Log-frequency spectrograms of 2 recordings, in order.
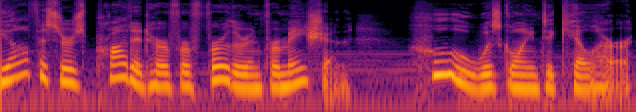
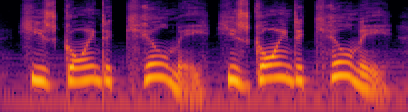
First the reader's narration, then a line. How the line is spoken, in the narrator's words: she shouted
